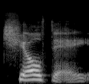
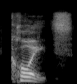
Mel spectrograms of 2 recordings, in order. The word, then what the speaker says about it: Choitz: fellow Visionary and it's Nick chill day nope I say your last name wrong every time Nick coits and yes everyone does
